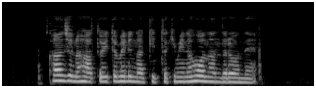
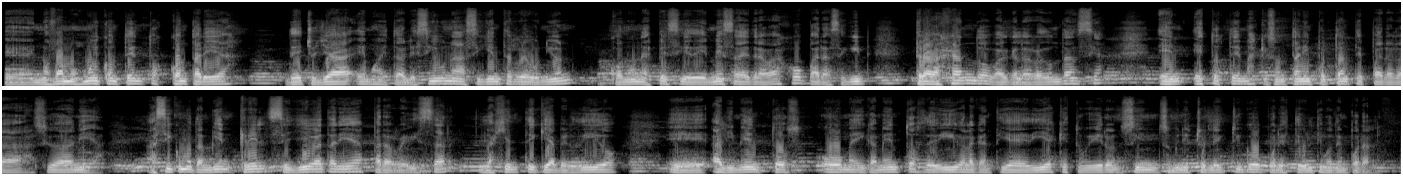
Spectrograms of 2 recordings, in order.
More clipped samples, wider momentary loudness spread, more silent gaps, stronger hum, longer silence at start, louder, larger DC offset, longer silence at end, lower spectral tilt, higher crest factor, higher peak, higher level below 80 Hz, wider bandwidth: neither; about the same, 7 LU vs 8 LU; neither; neither; first, 0.45 s vs 0.05 s; second, -25 LUFS vs -16 LUFS; neither; first, 0.6 s vs 0 s; about the same, -5.5 dB/octave vs -6.5 dB/octave; about the same, 16 dB vs 14 dB; second, -8 dBFS vs -2 dBFS; second, -76 dBFS vs -48 dBFS; second, 11.5 kHz vs 16.5 kHz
